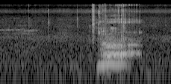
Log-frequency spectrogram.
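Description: A short, low, throaty vocal sound from a man, about half a second long, coming about a second and a quarter in after a near-silent start.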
